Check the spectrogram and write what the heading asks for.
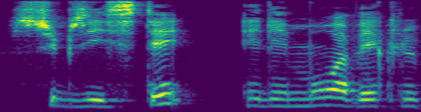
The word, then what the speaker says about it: subsister: Le S se prononce Z dans Alsace, subsister, et les mots avec le préfixe trans.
